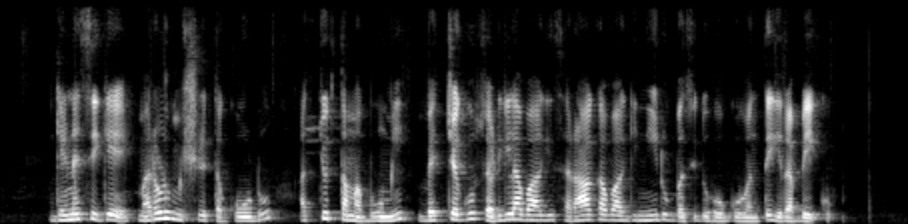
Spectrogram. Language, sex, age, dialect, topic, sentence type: Kannada, female, 46-50, Mysore Kannada, agriculture, statement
